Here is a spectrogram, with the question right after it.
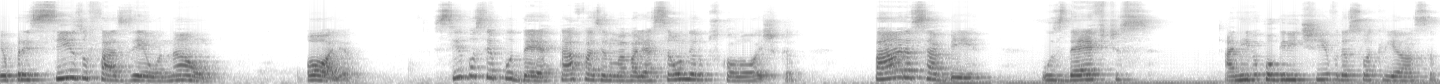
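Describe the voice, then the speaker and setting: Audible room echo surrounds a woman who talks very slowly with long, frequent pauses, her fairly high voice carrying lively intonation. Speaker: neuropsychologist. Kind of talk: live stream talk.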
